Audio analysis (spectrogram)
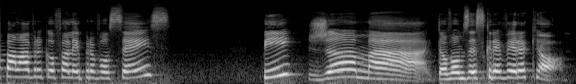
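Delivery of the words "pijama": slow, split after the first syllable. Shown as a demonstration. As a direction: break the word up for young learners. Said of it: "separamos essas palavras em sílabas".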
